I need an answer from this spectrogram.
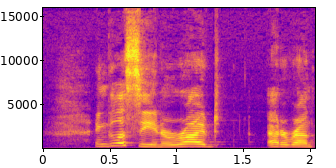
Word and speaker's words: Anglesey: Porthlogchog in Angelusy and Anglesey. Anglesey? I've been saying it wrong. Anglesey, and arrived at around 3 p.m.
